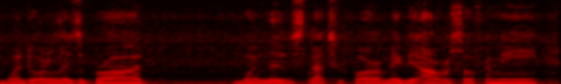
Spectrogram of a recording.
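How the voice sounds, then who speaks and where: Somewhat breathy, a woman's voice carries audible room echo. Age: 60s. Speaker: YouTuber. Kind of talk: casual vlog talk. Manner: free-flowing, halting with fillers.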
